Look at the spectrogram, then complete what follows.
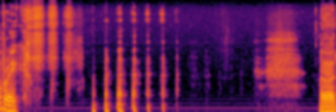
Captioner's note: Ketawa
